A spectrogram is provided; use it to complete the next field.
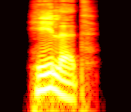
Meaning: second-person plural subjunctive I of hehlen
- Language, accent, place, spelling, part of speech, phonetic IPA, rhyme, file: German, Germany, Berlin, hehlet, verb, [ˈheːlət], -eːlət, De-hehlet.ogg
